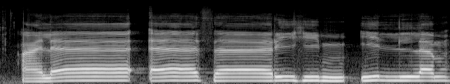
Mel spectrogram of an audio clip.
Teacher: Izhar syafawi. Ha tak perlu dengung, tak perlu panjangkan harakat. Cukup jelaskan harakat. Jelaskan bacaan sahaja.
